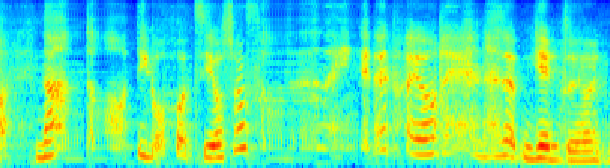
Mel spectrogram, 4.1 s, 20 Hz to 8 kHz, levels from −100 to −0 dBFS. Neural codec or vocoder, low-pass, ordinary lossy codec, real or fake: codec, 16 kHz, 0.3 kbps, FocalCodec; none; none; fake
